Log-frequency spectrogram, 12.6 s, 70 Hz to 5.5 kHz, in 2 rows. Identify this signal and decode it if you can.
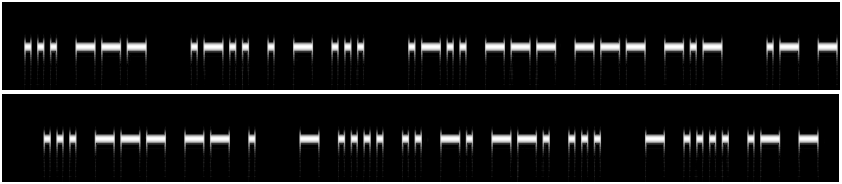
Morse code, heard as a keyed tone, about 25 wpm, 600 Hz. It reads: SO LETS LOOK AT SOME THINGS THAT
